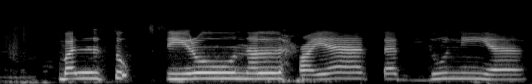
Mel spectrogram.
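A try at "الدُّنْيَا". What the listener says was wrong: مجھے ابھی بھی دنیا ابھی بھی کسرہ ایسے آواز آ رہی ہے. اس کی کوشش کریے.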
